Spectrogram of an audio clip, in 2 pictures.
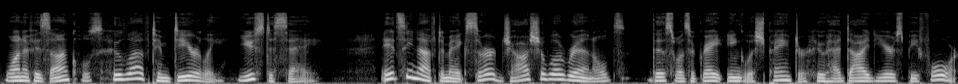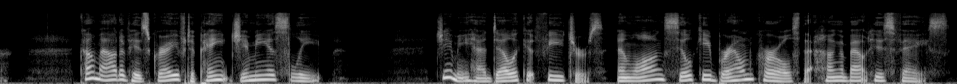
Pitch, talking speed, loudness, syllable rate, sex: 180 Hz, 165 wpm, -17 LUFS, 3.8 syllables/s, female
